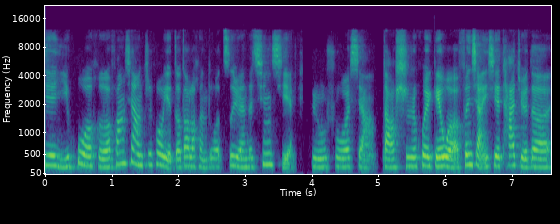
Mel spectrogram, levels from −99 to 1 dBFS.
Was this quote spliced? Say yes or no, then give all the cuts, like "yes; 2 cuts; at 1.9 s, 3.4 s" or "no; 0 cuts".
yes; 1 cut; at 3.9 s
